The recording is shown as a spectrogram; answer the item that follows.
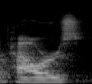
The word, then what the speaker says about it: powers: plays around with it Powers is actually two syllables and he he kind of like is like well if you read it fast enough it's just one syllable right and so getting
